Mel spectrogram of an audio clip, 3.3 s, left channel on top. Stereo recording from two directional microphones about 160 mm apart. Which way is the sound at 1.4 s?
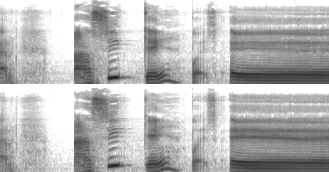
45° left (ahead or behind).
